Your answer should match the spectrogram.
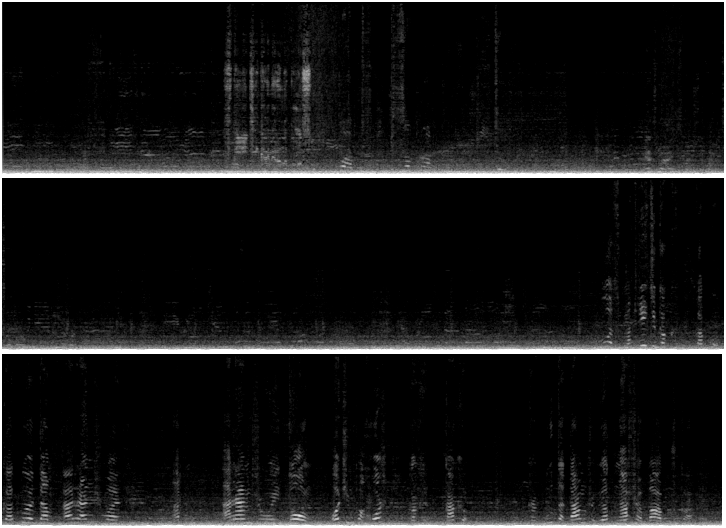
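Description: Steady low rumble of a car's engine and tyres heard inside the cabin while driving at road speed, with voices over it in the second half.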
